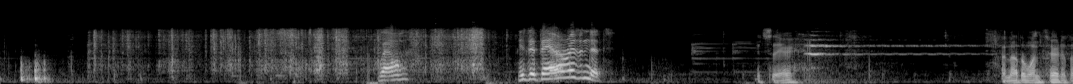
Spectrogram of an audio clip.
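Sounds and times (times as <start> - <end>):
back of a framed picture being ripped off: 0.9 - 5.0
speech: 3.8 - 4.3, 5.2 - 6.2, 7.6 - 8.1, 10.0 - 10.7.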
